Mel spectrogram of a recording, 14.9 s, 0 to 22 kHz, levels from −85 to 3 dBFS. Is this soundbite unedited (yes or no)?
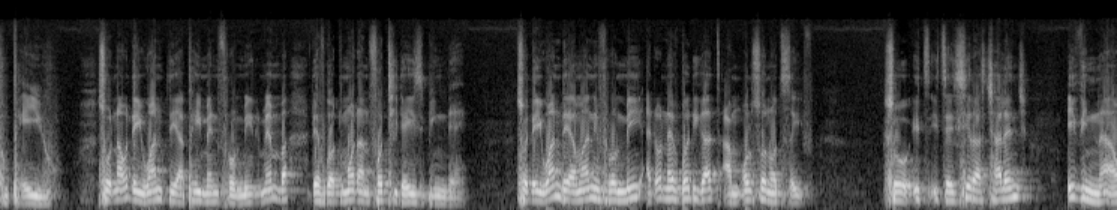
yes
